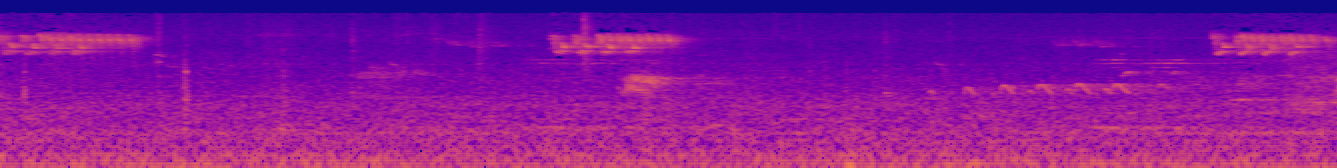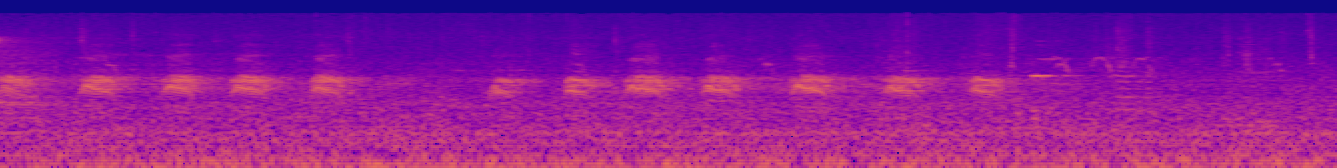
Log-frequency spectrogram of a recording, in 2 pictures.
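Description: Bird calls: three short, high chirping bursts spaced a few seconds apart, then two runs of evenly repeated mid-pitched call notes, about two a second, over steady outdoor background noise.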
